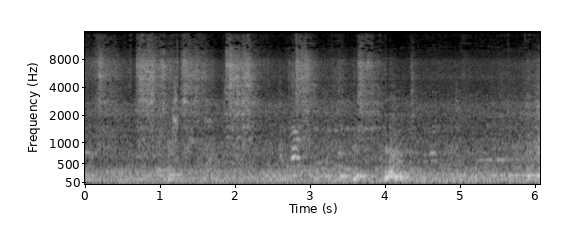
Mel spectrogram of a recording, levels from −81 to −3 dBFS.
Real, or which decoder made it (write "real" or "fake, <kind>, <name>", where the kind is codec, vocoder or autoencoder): real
